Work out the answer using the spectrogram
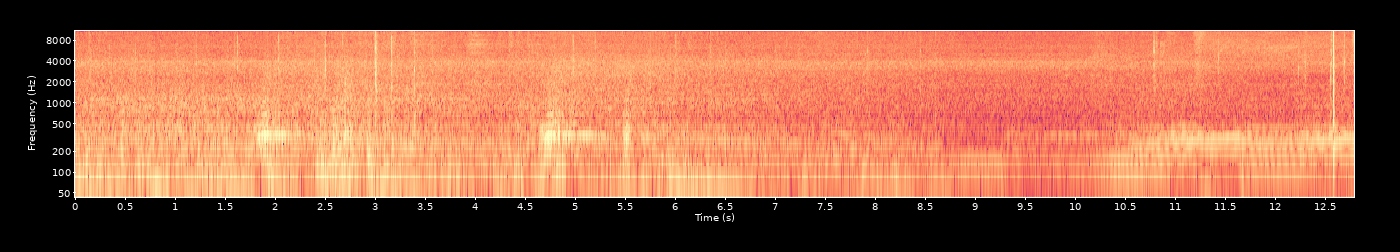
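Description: Lamborghini Huracán Spyder's V10 engine running while driving, heard from the open-top cabin: a loud low rumble with two brief rises in pitch in the first five seconds, then quieter, the engine note climbing, dipping and climbing again in the last few seconds.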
